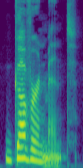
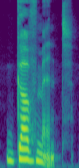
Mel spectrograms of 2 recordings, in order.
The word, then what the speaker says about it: government: deterioration deterioration Word 293 government Common mispronunciation government Correct pronunciation government or government Three syllables in careful speech, often reduced to two in natural speech.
